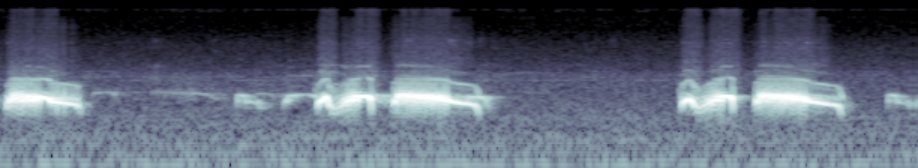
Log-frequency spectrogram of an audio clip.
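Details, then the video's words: Spotted dove calling to provoke rivals with steady phrases. A short upturned coo is followed by a longer falling coo, with faint quiet notes between phrases and nothing else heard. "Thúc gù chim cu gáy bài bản nhất hiện nay. gù thúc bài bản, kích bổi rất riêng gáy, cu đất gù đấu"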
